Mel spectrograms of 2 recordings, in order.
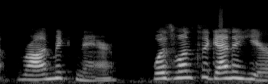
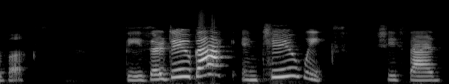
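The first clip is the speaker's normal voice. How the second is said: story reading. A narrator's reading. Teacher reads picture book aloud.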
